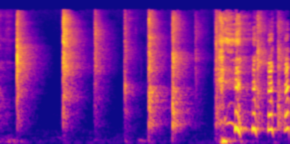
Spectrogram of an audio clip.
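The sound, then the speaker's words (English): A single pair of hands claps slowly and sharply, about seven claps with gaps between them, then speeds up into a quicker, louder flurry of clapping at the end. “Slow clap worthy?”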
